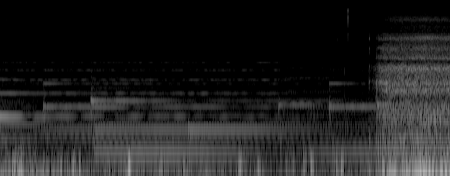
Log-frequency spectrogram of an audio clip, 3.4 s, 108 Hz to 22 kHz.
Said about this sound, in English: I want you to focus on this place while taking deep breaths in and out. I want you to stay here for 5 minutes or as long as you need to, and I will keep talking your way through. Breathing in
